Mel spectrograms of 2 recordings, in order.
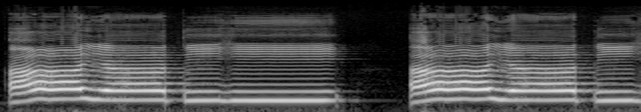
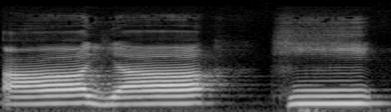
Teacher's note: تین جگہ کھینچیں گے، آ یا ہی، اور تی کو بالکل جلد ادا کرنا ہے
